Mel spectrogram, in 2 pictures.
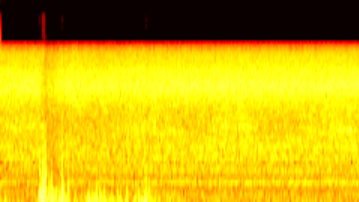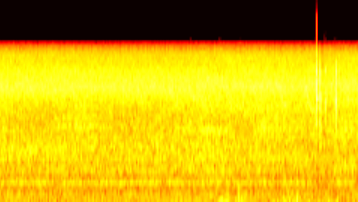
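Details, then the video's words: Honey bee swarm settling on a pine branch: a steady, dense low buzzing hum runs throughout, with a few louder thumps and rustles near the start. "Swarm Settling on Pine Branch"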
